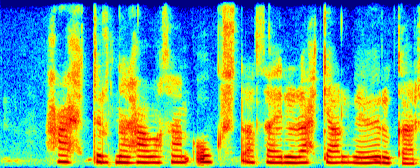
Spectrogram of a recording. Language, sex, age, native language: Icelandic, female, 11, Icelandic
